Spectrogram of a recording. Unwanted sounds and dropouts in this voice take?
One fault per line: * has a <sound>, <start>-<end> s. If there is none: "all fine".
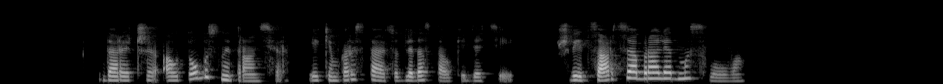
all fine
